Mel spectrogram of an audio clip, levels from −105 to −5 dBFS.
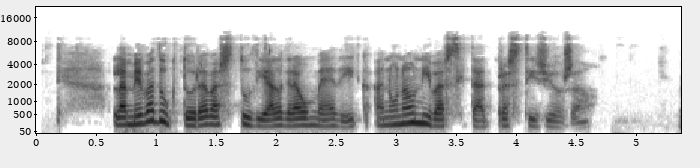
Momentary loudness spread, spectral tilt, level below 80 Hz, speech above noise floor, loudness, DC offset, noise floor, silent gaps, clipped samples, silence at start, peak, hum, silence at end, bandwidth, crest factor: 12 LU; -3 dB/octave; -74 dBFS; 50 dB; -26 LUFS; under 0.1%; -76 dBFS; none; under 0.1%; 0.15 s; -4 dBFS; none; 0.75 s; 10 kHz; 24 dB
